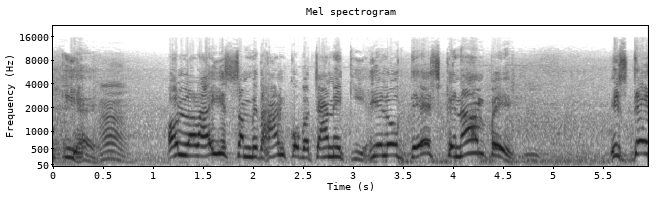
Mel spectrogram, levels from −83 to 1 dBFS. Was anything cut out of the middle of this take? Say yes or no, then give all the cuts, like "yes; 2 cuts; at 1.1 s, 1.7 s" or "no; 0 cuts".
yes; 1 cut; at 3.1 s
